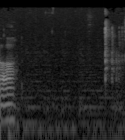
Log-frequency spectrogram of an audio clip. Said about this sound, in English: Wait, I have my actual dice for this.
